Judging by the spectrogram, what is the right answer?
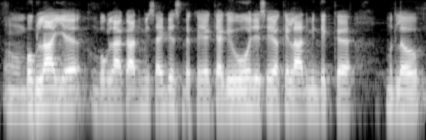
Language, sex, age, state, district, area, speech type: Maithili, male, 18-30, Bihar, Saharsa, urban, spontaneous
